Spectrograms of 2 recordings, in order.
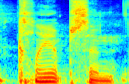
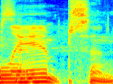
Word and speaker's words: Clemson: It's Clemson. Oh, you Clemson. Clamson. There's no Z and there's no P. It's just Clemson.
